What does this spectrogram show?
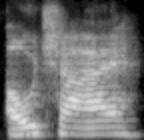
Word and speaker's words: Ochai: it's Ochai Abaje. The G is silent. Ochai I had to figure Abaje. that. Yeah, like chai tea.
